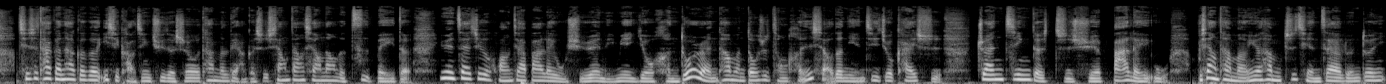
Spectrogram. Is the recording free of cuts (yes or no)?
yes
